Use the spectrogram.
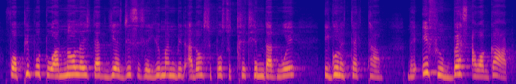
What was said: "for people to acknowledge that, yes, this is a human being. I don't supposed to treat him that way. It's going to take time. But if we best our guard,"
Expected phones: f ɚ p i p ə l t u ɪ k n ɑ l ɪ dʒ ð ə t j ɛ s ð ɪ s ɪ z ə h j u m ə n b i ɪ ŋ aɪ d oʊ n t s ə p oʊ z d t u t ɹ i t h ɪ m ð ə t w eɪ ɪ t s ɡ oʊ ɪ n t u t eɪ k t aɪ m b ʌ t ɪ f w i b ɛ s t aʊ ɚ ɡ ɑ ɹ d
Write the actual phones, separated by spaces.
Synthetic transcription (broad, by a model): f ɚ p i p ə l t u ɪ k n ɑ l ɪ dʒ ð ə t j ɛ s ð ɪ s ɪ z ə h j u m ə n b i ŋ aɪ d oʊ n t s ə p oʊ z t u t ɹ i t h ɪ m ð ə t w eɪ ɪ ɡ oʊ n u t eɪ k t aɪ m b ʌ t ɪ f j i b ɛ s aʊ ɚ ɡ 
